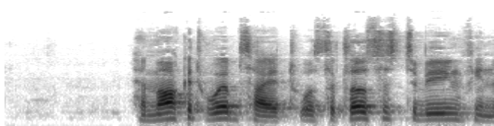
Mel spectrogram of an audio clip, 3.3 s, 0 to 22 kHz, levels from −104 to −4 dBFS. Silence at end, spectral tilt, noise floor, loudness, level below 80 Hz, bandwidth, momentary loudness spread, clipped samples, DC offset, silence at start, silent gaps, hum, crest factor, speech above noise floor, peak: 0 s; -3.5 dB/octave; -78 dBFS; -22 LUFS; -76 dBFS; 11 kHz; 12 LU; under 0.1%; under 0.1%; 0.9 s; none; none; 22 dB; 55 dB; -2 dBFS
